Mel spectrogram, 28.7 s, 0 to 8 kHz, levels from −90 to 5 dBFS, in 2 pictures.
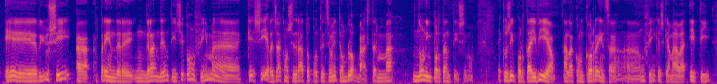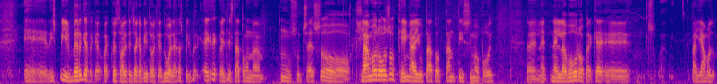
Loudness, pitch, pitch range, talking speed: -29 LUFS, 125 Hz, 110-145 Hz, 145 wpm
